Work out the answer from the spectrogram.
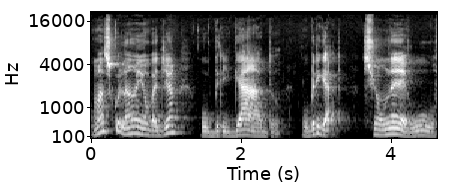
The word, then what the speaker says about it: obrigado: Par exemple, obrigado, obrigada. Vu que c'est l'avant-dernière syllabe qui est la syllabe forte, on entend peu la fin et on n'entend pratiquement pas si c'est masculin ou féminin.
